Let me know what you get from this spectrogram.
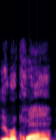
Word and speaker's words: Iroquois: The word itself is French, properly pronounced Iroquois, but there's a lot of debate about its origins.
